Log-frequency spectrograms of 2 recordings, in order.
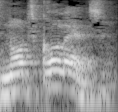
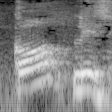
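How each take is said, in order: First: The first vowel is not an 'o' sound. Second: The first vowel is an 'o' sound. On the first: The speaker calls it wrong. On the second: The speaker calls it right. "Ko. It's a like o, like a o"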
